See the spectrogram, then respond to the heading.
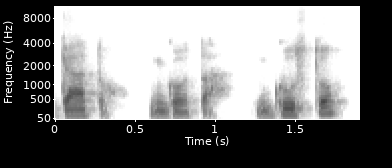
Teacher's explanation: el aire se ve obstruido completamente antes de salir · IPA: /g/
